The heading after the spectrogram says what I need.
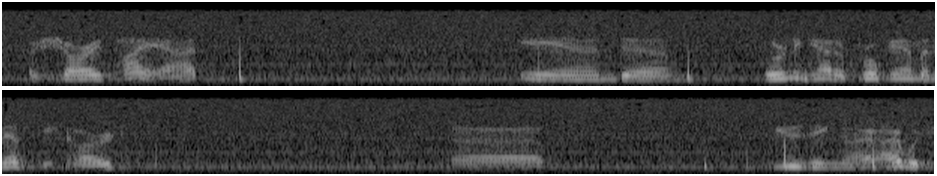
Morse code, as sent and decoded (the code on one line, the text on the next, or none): none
